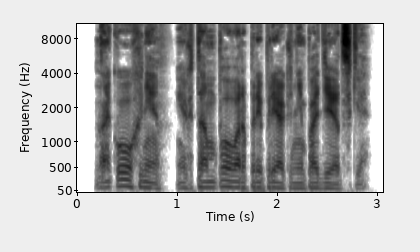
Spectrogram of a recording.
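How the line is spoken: Snort. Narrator (Russian): хмыкнул Евгений

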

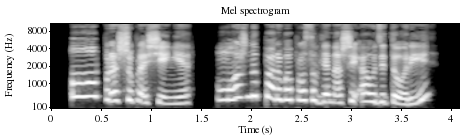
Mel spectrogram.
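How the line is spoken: Shrill voice. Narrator (Russian): знакомый визгливый голос

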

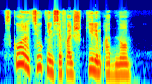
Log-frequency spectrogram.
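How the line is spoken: Even-voiced young woman. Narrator (Russian): ровным голосом сказала девушка

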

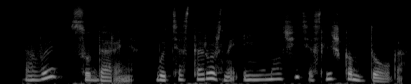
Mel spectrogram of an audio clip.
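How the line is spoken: Quiet. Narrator (Russian): тихо обратился Бенвенуто к герцогине

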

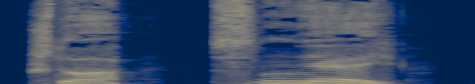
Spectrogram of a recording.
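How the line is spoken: Hoarse rasp. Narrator (Russian): прохрипел Горджелин

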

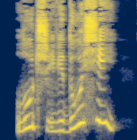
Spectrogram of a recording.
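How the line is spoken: Shouting. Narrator (Russian): кричал в своем кабинете Стас

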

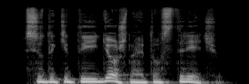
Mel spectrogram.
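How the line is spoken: Quiet. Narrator (Russian): тихо произнесла Сейрион

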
